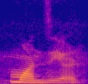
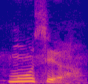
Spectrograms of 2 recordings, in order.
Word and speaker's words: Monsieur: Like अभी हम देखें, अगर हम नेचुरली इसे देखें एज अ स्पेलिंग जैसे वो लिखा हुआ है तो हम उसे क्या पढ़ेंगे? मॉन्जियर, राइट. लेकिन actually it इज़ नॉट मॉन्जियर, इट्स मूसियर.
